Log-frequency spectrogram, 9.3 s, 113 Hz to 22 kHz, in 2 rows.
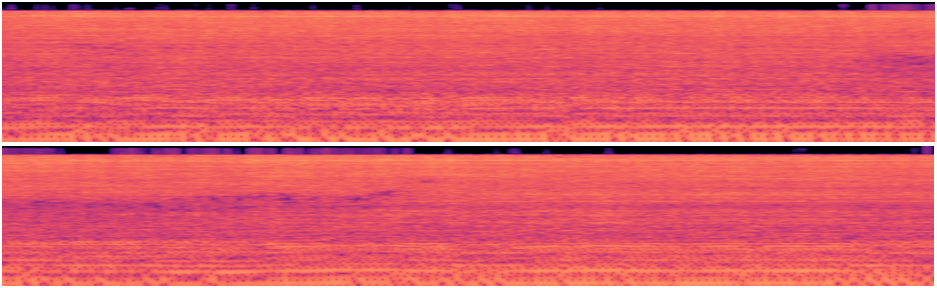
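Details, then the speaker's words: Toro 5.5 hp self-propelled curbside mower, choked and then set to full run for an extended 10–15 minute run. Once fully warm it gives a steady, even single-cylinder drone with no misses, knocks or surging, having run better as time went on. "So as you can see, it ran better. Got better as the time went on with it."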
